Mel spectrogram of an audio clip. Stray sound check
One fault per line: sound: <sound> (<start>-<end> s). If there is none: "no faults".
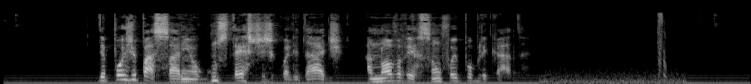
sound: chirp (6.6-6.7 s)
